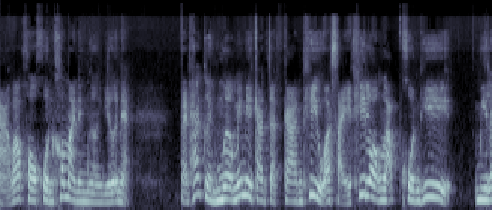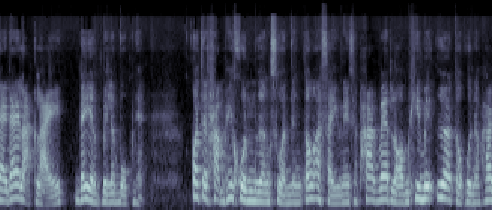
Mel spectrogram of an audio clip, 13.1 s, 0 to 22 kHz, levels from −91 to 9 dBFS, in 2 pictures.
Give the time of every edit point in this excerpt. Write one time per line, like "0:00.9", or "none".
none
